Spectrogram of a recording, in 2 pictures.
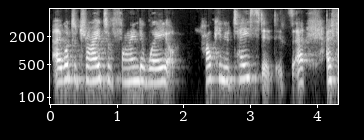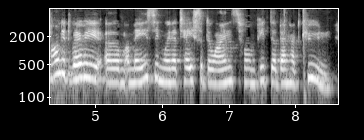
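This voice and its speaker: A woman's voice: medium pitch, steady tone, moderate pace, a little mellow, poor audio. Woman talking english in an interview, lots of ums, hunting for words. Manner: hesitant, many fillers, searching for words. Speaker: guest, wine expert. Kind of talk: casual interview talk.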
